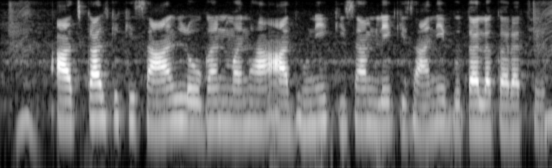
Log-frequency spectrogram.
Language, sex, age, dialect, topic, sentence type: Chhattisgarhi, female, 18-24, Western/Budati/Khatahi, agriculture, statement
